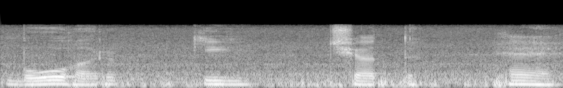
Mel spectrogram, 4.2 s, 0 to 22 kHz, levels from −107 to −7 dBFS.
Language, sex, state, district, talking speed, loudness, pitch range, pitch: Hindi, male, Haryana, Rohtak, 55 wpm, -16 LUFS, 105-125 Hz, 115 Hz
